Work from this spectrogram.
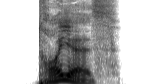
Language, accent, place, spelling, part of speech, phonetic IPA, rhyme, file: German, Germany, Berlin, treues, adjective, [ˈtʁɔɪ̯əs], -ɔɪ̯əs, De-treues.ogg
- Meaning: strong/mixed nominative/accusative neuter singular of treu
